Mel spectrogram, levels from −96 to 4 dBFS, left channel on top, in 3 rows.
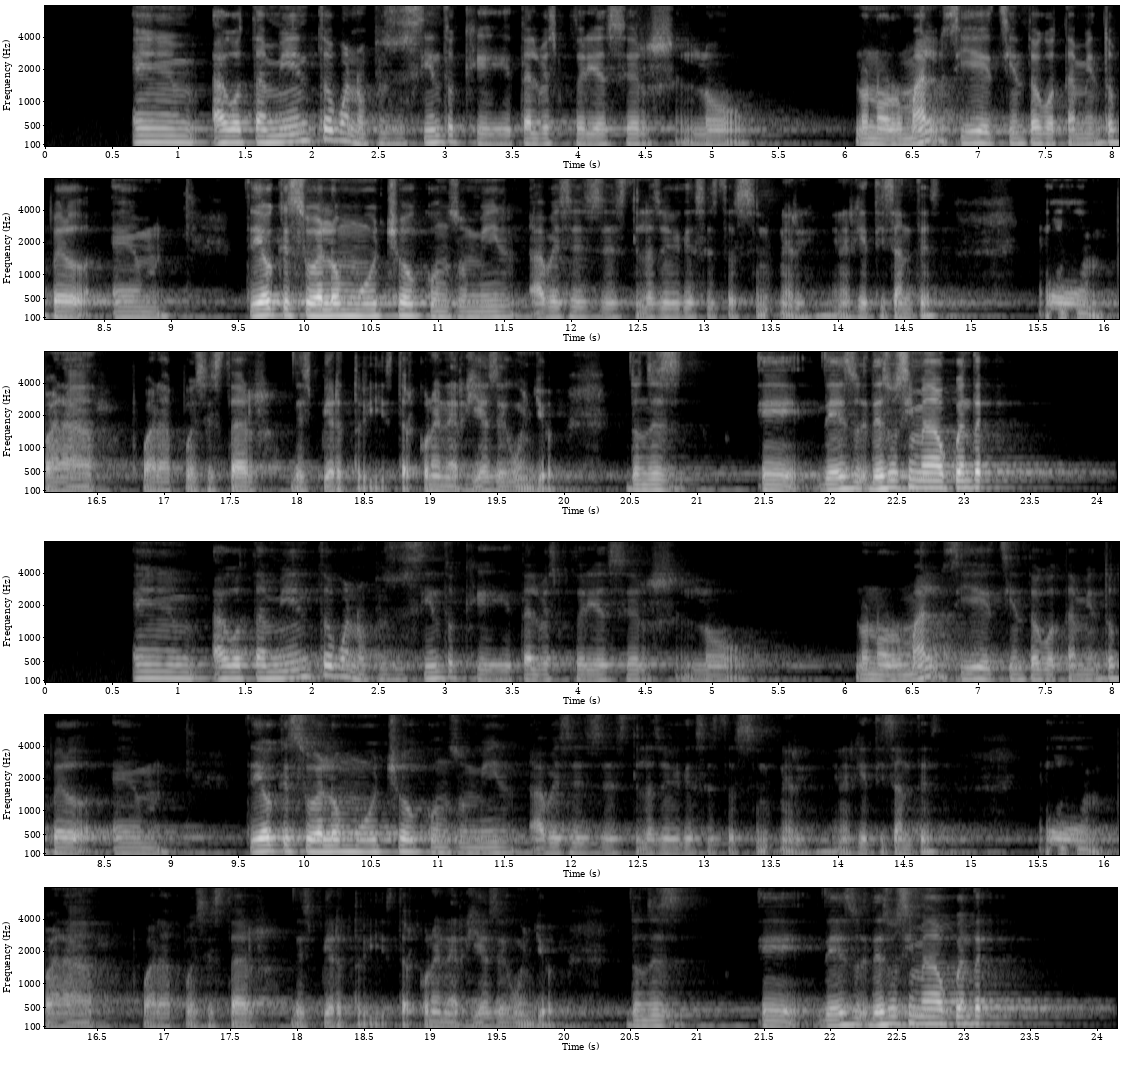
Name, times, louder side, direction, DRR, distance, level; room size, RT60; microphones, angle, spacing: voice 1, 0.7-5.3 6.1-9.0 9.6-14.7 15.6-16.5 16.9-20.0 20.5-20.9 21.5-23.1, left 4 dB, 75° left, 18 dB, 0.5 m, -29 dB
27.0 x 24.5 x 4.0 m, 2.1 s
head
